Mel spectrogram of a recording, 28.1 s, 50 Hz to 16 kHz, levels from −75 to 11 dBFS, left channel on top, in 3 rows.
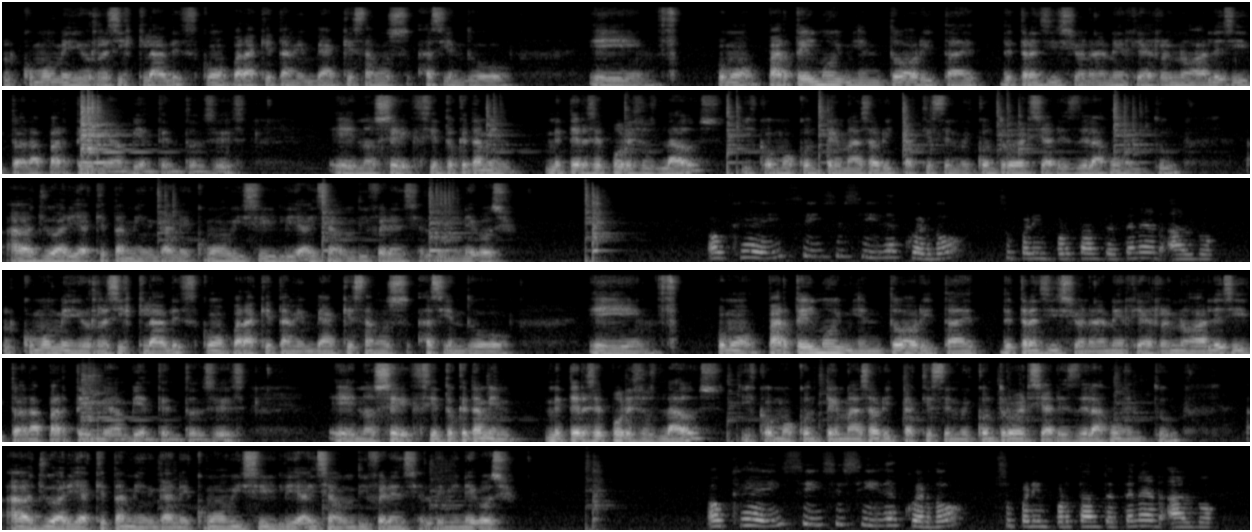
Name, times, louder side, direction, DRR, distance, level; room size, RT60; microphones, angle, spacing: voice 1, 0.0-3.8 4.4-5.0 5.4-11.2 11.8-18.3 18.7-22.5, right 3 dB, 20° right, 0.4 m, -25 dB
sound 1, 9.2-9.3 9.5-12.3 13.0-13.4 14.0-14.3 14.8-15.8 16.1-16.5 16.8-17.4 17.7-18.3 19.9-20.2 21.1-21.5 21.9-22.3 23.1-23.4, left 11 dB, 75° left, 0.3 m, -35 dB
voice 2, 24.0-25.9 26.2-27.8, right 4 dB, 75° right, 0.7 m, -32 dB
2.4 x 2.2 x 2.4 m
head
